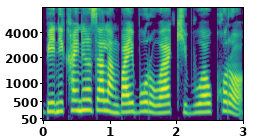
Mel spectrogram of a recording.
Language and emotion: Bodo, neutral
